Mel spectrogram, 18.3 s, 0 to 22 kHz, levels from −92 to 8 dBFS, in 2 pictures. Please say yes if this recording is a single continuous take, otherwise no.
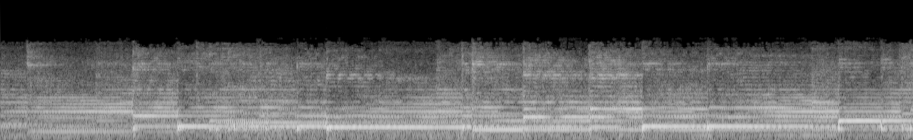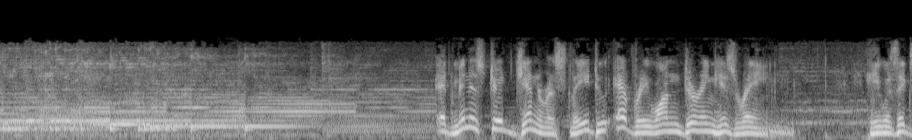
yes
